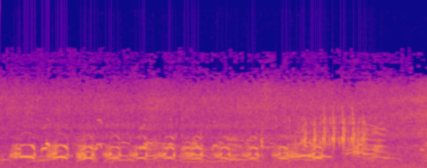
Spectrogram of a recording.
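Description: A flock of shore birds calling together, many short, quickly bending calls overlapping one another over a steady low background rush.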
